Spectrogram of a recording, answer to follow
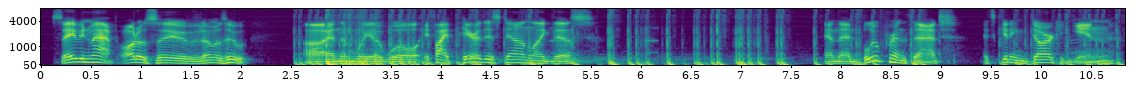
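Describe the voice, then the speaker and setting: A man's voice: mid-range voice, fairly bright tone. Man musing aloud over a factory game. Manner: thinking aloud, chatty, with fillers and self-corrections. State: hiccuping. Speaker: gameplay commentator. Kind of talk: casual let's play commentary.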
